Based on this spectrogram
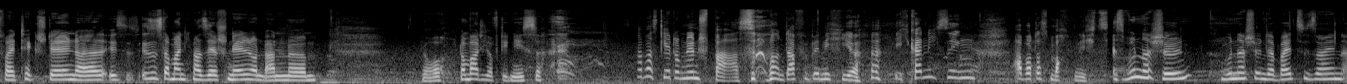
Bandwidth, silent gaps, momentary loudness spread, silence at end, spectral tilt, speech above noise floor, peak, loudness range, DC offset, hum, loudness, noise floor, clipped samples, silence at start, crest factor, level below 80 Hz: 14 kHz; none; 12 LU; 0 s; -4.5 dB/octave; 19 dB; -4 dBFS; 5 LU; under 0.1%; none; -20 LUFS; -39 dBFS; under 0.1%; 0 s; 16 dB; -50 dBFS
